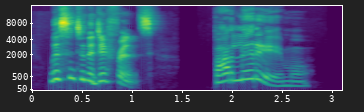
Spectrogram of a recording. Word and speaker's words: parleremo: In the future, we use one M and we use two M's for the conditional. Listen to the difference. Parleremo.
